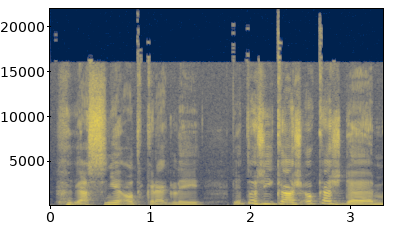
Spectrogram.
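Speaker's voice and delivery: contemptuous. Grace replies to od kragly, contemptuous. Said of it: "odpověděl Grace pohrdavě".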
